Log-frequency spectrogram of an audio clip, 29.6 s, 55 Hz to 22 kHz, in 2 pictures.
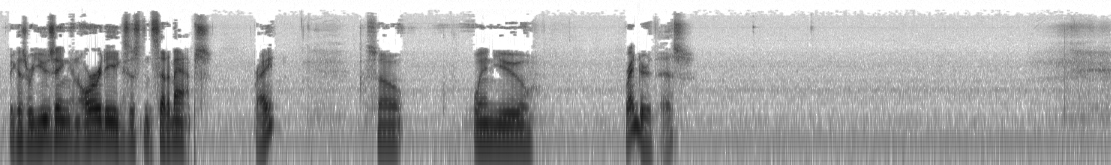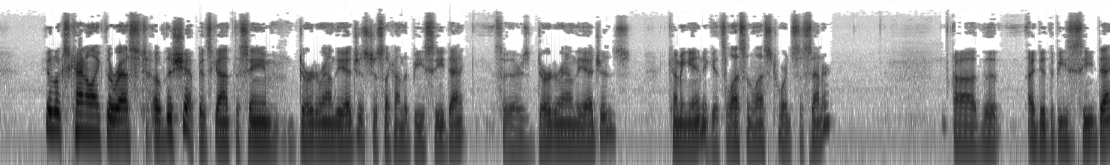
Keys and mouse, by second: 4.9 Tab.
